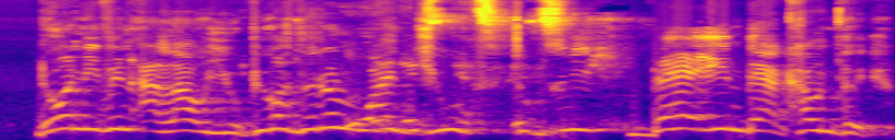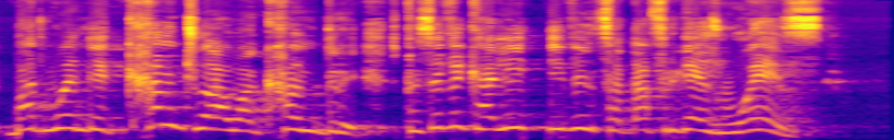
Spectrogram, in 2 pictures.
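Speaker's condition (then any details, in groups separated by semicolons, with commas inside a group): No condition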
